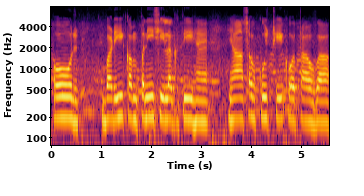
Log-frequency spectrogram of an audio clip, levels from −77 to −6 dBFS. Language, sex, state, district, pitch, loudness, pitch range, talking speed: Hindi, female, Haryana, Jhajjar, 190 Hz, -15 LUFS, 180-200 Hz, 130 wpm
